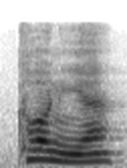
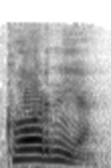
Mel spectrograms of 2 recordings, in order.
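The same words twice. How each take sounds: First: The R sound is left silent. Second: The R sound is clearly pronounced. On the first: The speaker calls it right. "R here is silent" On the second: The speaker calls it wrong. "not cornea. I know that it has R"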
